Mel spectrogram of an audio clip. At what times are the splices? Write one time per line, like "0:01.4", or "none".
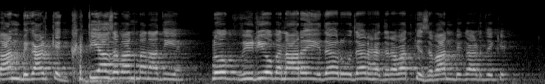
none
